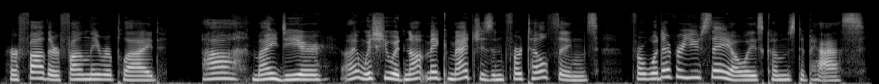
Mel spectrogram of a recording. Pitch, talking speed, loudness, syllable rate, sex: 240 Hz, 170 wpm, -17 LUFS, 4.5 syllables/s, female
